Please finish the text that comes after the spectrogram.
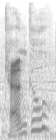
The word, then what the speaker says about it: kenku: what I can tell kenku are pronounced from the e Andres eh cat cat cancoo uh I've been saying kinku for years uh I think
